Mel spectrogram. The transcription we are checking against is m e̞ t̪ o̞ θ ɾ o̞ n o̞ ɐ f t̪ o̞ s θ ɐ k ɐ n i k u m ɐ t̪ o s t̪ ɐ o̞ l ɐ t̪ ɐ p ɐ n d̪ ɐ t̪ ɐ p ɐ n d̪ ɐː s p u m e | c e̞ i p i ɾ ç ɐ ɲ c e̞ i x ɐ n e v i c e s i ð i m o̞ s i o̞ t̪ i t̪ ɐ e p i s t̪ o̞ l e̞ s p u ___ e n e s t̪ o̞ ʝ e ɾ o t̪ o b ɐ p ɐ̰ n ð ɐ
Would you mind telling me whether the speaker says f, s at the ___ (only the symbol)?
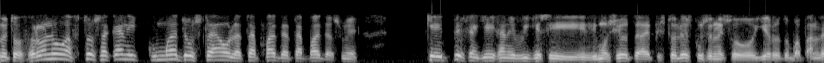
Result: s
